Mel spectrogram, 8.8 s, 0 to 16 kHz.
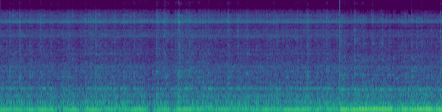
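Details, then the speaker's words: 1986 Ford F150 pickup started in a closed garage right after fuel tank replacement (old tank leaking, strap rusted through), running on filtered reused gas, no catalytic converters: steady, even, deep idle with no misses, knocks or surging. "oh don't want to do that too much in this closed up garage SHO ain't got no cats to filter out the exhaust"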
